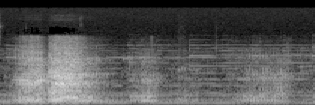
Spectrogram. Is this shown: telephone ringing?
no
